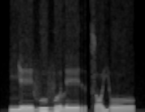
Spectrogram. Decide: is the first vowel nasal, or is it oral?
oral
